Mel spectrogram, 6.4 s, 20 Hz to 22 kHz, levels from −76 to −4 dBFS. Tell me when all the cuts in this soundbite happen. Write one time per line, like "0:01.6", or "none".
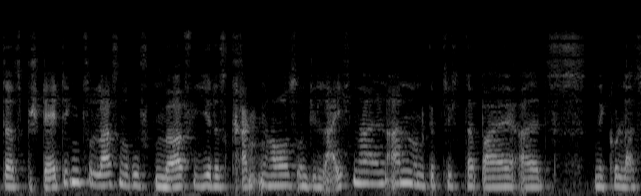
none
